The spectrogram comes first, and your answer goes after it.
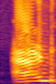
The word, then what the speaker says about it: and: Next slide, एंड को आप N pronounce कर सकते हैं, जैसे I will go एंड talk to हिम।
